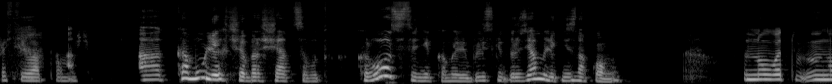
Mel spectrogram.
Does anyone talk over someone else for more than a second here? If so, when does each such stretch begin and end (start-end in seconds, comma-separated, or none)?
none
